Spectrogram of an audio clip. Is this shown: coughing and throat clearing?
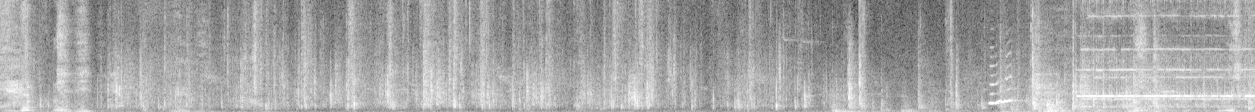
no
